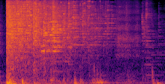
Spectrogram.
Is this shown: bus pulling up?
no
